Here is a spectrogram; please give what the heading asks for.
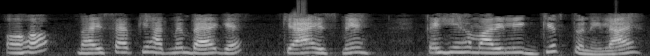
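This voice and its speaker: A woman's voice: high voice, moderate pace, highs cut off, natural voice. A woman voicing a cheeky young sister who teases her brother. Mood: teasing. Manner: teasing, mocking.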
